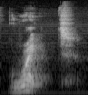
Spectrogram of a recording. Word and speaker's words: great: like E, as in Jean, then you will mispronounce the following words. Great, hear, learn, instead.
